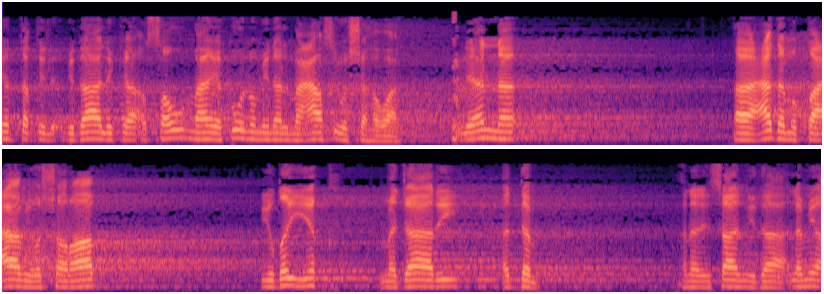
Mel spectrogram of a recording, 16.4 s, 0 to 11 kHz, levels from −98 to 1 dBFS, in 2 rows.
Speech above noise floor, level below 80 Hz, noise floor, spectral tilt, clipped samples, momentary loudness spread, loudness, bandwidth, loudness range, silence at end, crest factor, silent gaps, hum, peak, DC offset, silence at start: 24 dB; -66 dBFS; -46 dBFS; -4 dB/octave; under 0.1%; 20 LU; -22 LUFS; 8.8 kHz; 6 LU; 0 s; 22 dB; none; none; 0 dBFS; under 0.1%; 0 s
